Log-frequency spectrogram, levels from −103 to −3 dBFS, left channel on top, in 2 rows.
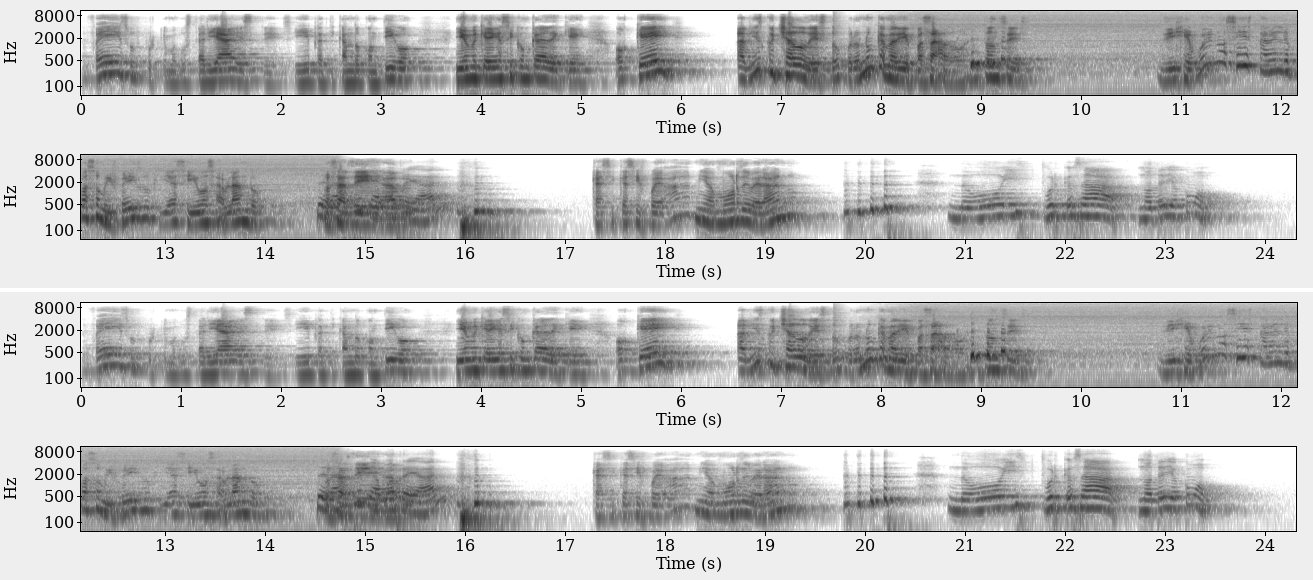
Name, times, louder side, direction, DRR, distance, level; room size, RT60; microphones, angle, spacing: voice 1, 0.1-3.3 3.7-5.9 6.6-9.4 10.8-14.0 14.6-15.5 17.3-19.3, left 5 dB, 60° left, 10 dB, 0.4 m, -32 dB
sound 1, 7.5-14.8, left 1 dB, 30° left, 0.8 m, -49 dB
voice 2, 14.5-16.2 19.8-19.9 20.5-23.4, right 2 dB, 25° right, 7 dB, 0.4 m, -35 dB
8.5 x 2.9 x 4.1 m, 0.89 s
head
